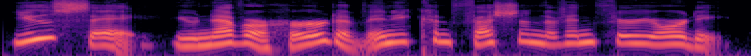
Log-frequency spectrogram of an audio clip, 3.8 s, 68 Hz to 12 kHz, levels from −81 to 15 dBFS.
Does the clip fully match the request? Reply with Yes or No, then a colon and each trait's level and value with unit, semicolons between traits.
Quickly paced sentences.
No: average, 160 wpm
